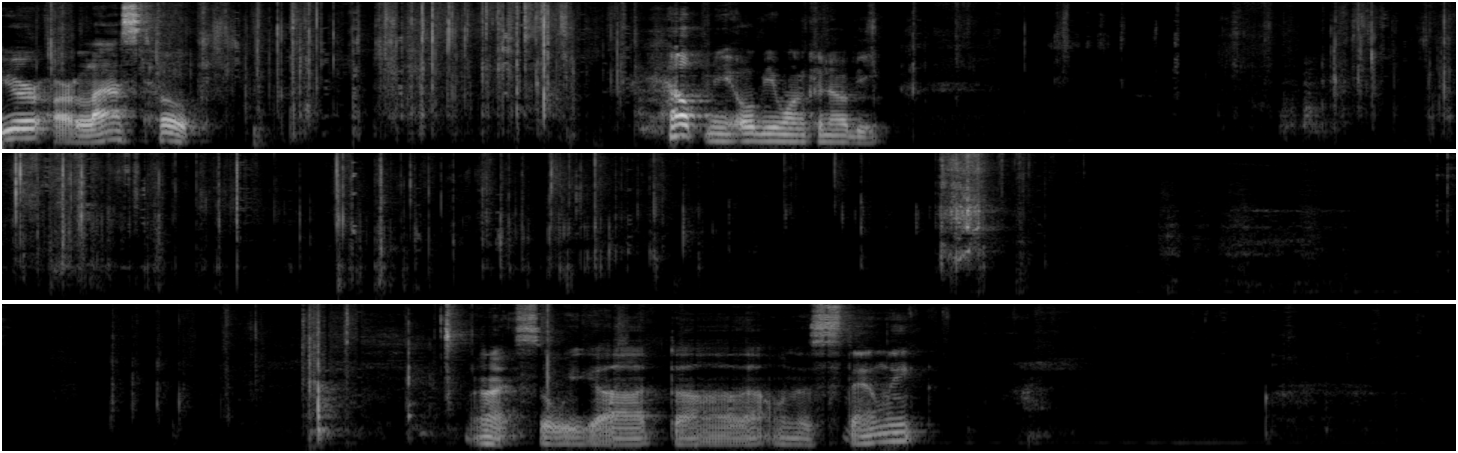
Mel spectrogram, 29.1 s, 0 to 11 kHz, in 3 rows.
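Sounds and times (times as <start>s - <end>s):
crinkly wrapper being torn open: 0.2s - 4.3s, 6.8s - 16.7s.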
